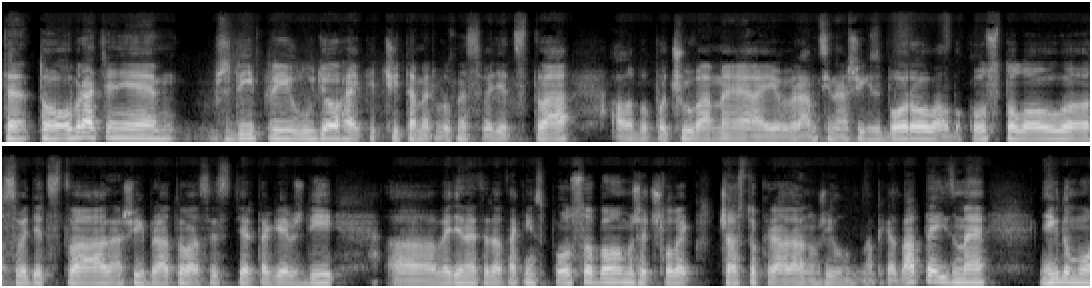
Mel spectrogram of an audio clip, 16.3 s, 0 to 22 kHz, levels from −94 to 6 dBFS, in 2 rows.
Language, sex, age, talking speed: Slovak, male, 30-49, 155 wpm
